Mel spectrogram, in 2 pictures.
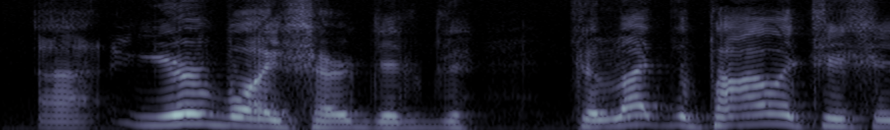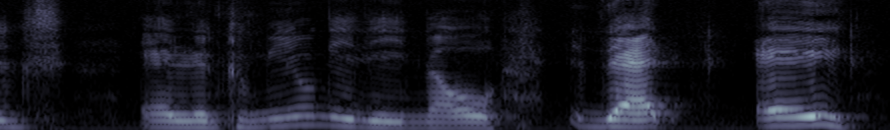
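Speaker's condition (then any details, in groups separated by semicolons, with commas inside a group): Cerebral palsy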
